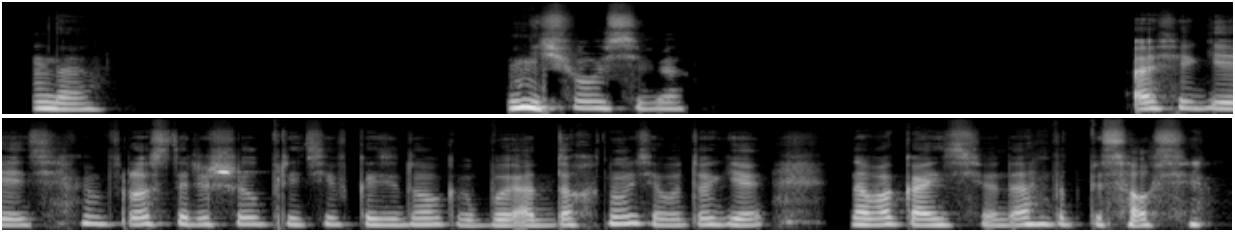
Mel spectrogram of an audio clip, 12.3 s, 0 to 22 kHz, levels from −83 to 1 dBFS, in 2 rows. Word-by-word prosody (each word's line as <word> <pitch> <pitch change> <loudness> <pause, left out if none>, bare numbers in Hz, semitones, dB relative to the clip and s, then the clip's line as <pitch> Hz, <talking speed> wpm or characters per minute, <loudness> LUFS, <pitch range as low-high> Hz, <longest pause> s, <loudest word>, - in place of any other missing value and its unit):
Н-да. 205 -3 +1 2.1
Ничего 240 -1 +6
себе! 215 -1 -5 2.2
Офигеть, 220 -2 -1 0.3
просто 240 +2 0
решил 230 0 +3
прийти 225 0 -6
в 225 - -13
казино, 220 +1 -2
как 195 -4 -8
бы 195 0 -1
отдохнуть, 235 +7 -1
а 210 - -2
в 200 - -4
итоге 215 0 -2 0.4
на 220 -1 +5
вакансию, 210 -2 +1
да, 215 +3 +1
подписался. 220 -1 -1
220 Hz, 95 wpm, -22 LUFS, 210-230 Hz, 2.2 s, Ничего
